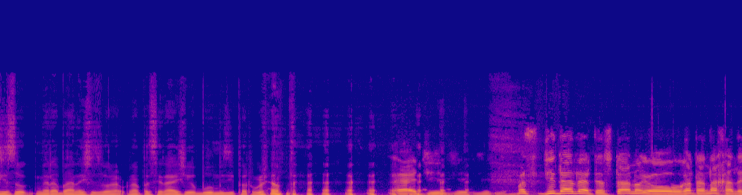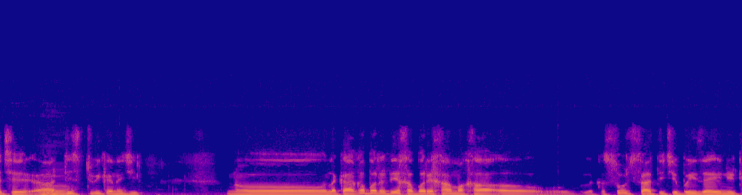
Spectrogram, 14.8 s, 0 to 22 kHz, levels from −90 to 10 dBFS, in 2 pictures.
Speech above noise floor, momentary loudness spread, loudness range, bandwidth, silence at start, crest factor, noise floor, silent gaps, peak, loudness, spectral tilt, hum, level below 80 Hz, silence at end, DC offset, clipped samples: 32 dB; 11 LU; 5 LU; 12.5 kHz; 0 s; 16 dB; -56 dBFS; none; -10 dBFS; -25 LUFS; -7.5 dB/octave; none; -54 dBFS; 0 s; under 0.1%; under 0.1%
